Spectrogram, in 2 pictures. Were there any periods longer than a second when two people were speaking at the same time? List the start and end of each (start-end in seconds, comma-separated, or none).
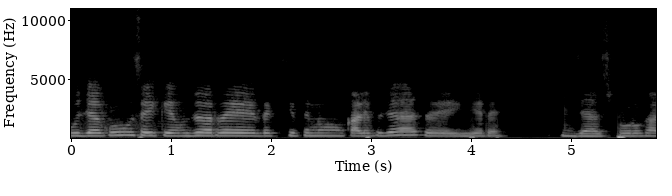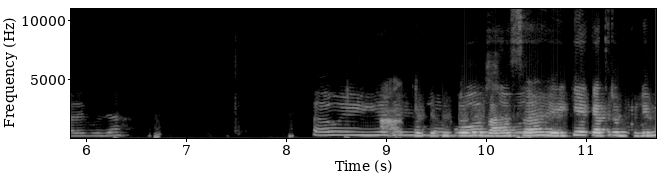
9.0-11.1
